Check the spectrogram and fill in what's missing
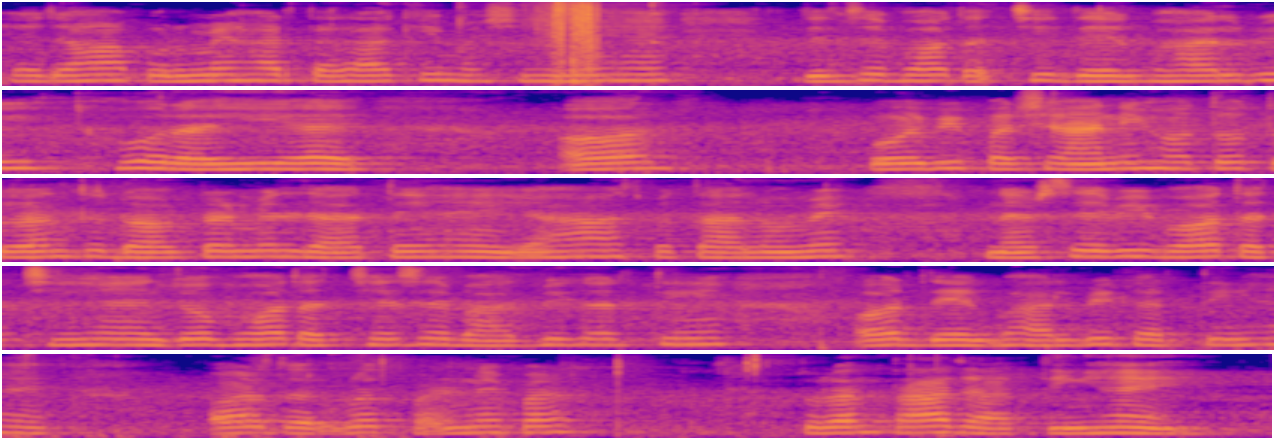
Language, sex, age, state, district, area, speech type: Urdu, female, 30-45, Uttar Pradesh, Shahjahanpur, urban, spontaneous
